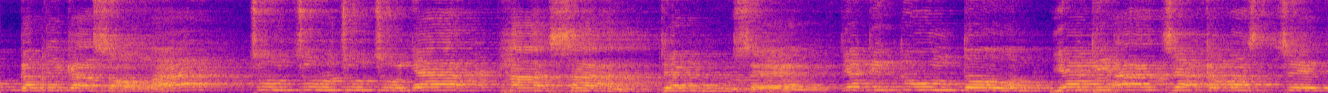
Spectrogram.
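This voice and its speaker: A man with a Javanese accent delivers a lively sermon in a mosque and often slips into the voices of the people in his stories. His voice sits very high, and the booming hall reverb and distant mic make him sound far away. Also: a little hiss or hum. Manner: animated, acts out prayers and voices. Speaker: preacher.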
